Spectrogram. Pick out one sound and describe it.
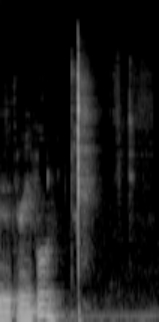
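A folding knife blade snaps open with a sharp click.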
